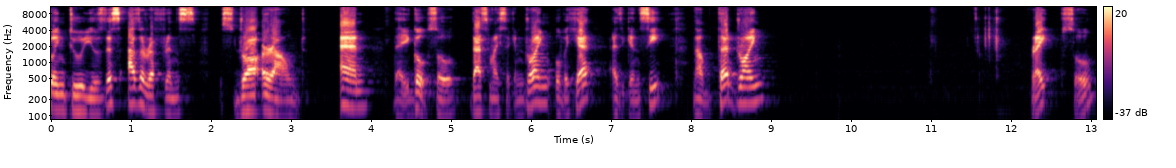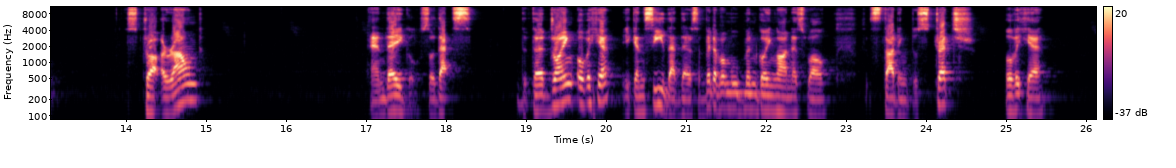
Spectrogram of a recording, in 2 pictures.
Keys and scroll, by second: 11.6 ctrl+z.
